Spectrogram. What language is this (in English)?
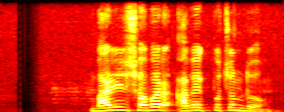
Bangla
